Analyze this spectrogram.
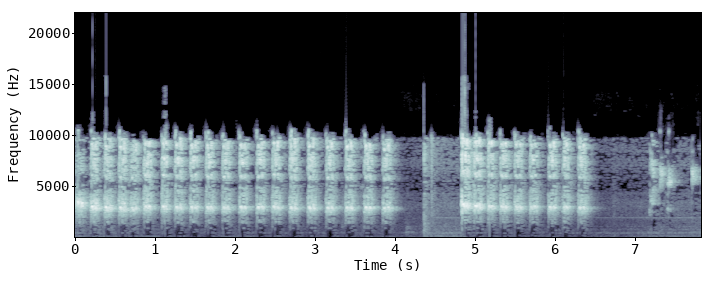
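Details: Shrill, rapidly repeated high notes of a blue-eared kingfisher, used as a lure, in a long series with a short gap, then a second series and a few faint notes at the end.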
